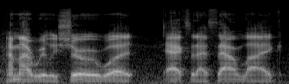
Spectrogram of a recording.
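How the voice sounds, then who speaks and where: A young man from the Chicago area with a Chicago accent, talking in a nasal, monotone way for a casual accent challenge video. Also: a bass voice, normal speed, slight background noise. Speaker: vlogger.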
